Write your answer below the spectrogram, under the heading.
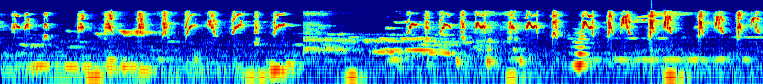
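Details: Training audio of a sogon (sogo ontong): quick high chips in rhythmic bursts, a brief softer gap, then renewed rapid twittering with sharp accents.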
